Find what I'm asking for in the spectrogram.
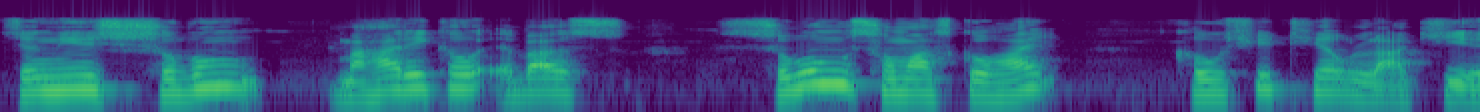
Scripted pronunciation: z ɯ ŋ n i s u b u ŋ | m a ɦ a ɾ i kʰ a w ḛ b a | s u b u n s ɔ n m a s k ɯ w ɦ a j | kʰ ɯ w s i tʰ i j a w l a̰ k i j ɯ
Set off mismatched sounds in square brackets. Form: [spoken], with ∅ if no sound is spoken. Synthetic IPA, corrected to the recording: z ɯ ŋ n i s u b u ŋ | m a ɦ a ɾ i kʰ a w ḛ b a | s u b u [ŋ] s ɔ [∅] m a s k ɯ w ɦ a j | kʰ ɯ w s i tʰ i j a w l a̰ [kʰ] i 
